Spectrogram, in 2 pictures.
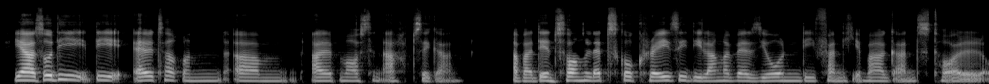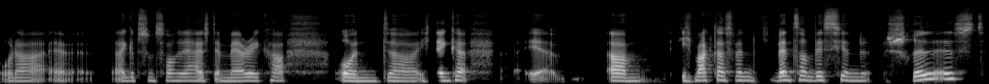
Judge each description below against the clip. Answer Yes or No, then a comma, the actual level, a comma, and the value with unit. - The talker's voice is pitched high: No, medium, 170 Hz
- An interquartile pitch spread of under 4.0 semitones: Yes, average, 2.7 semitones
